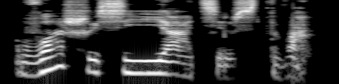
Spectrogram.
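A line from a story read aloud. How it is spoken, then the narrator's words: Mocking drawl. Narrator (Russian): издевательски протянула я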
